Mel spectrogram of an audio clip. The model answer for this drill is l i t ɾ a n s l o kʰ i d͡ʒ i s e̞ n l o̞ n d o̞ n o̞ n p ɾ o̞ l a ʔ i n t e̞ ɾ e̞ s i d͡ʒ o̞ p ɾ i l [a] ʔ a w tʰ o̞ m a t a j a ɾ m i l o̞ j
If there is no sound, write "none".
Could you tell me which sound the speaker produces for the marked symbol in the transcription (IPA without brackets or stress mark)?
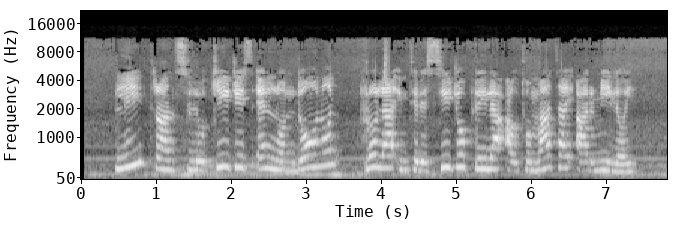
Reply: a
